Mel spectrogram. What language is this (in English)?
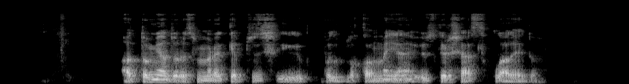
Uyghur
